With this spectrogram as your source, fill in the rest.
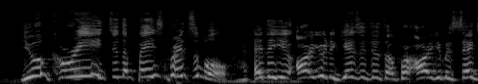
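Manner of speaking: furious shouting. Arguing with another speaker about an amendment, yelling angrily. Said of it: "you just keep yelling".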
